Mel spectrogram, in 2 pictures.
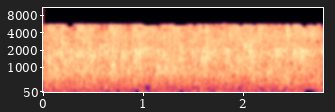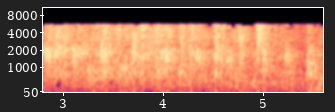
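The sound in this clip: Audience clapping, a thick continuous patter of many hands that stays loud and even throughout with no pauses and no talk over it.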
